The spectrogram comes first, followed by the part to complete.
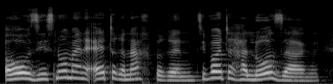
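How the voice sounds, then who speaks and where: A woman voicing a dismissive, mocking teenage boyfriend in a narrated animated story. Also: a little high, normal speed, close to an everyday voice. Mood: casual.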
